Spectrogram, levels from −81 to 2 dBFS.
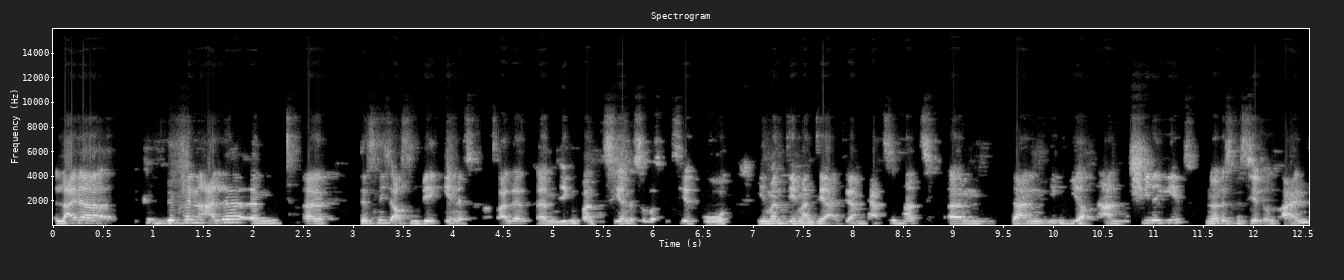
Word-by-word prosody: leider, 205 +3 +4 0.3
können 210 -5 -5
wir 210 - +5
können 230 +2 0
alle, 250 +2 +3
ähm, 195 +1 0 0.2
äh, 180 -1 +3 0.3
das 190 -1 0
nicht 220 +2 -1
aus - - +1
dem 175 -1 -4
Weg 185 +1 +3
gehen, 180 +2 0
es 180 - -4
kann 175 0 -1
uns 190 - +1
allen, 185 0 0 0.3
ähm, - - -4
irgendwann 170 -1 +1
passieren, 180 +2 0
dass 180 - -1
so 180 - -3
etwas 170 - -3
passiert, 190 - -2
wo 170 +1 0 0.3
jemand, 185 +1 +1
den 175 -1 +3
man 170 -2 +1
sehr 170 0 +4
sehr - - +3
am 170 0 -6
Herzen 185 +2 -2
hat, 195 +1 +1 0.3
ähm, 175 0 0
dann 175 0 +2
irgendwie 185 -1 -1
auf 170 - +2
'ne 170 - -5
andere 175 0 0
Schiene 210 +2 +3
geht, 225 +5 -2 0.2
ne? 180 +2 +2
Das 185 0 -2
passiert 185 +2 +1
uns 175 - -5
allen 155 - +2
185 Hz, 220 wpm, -15 LUFS, 175-200 Hz, 0.3 s, wir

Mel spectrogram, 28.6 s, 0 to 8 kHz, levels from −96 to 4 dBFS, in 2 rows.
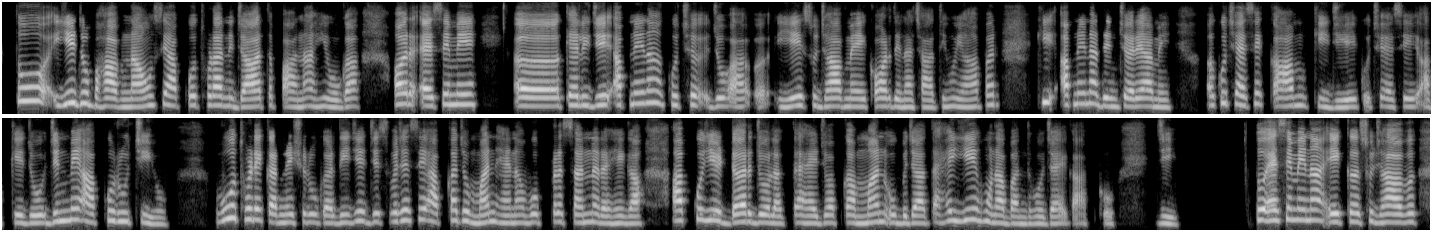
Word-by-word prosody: तो, 360 0 +3
ये 275 +6 +5
जो 295 0 +1
भावनाओं 215 -1 +2
से 250 +3 -4
आपको 245 0 0
थोड़ा 245 +1 +3
निजात 215 0 +1
पाना 205 +2 -2
ही 215 -1 -5
होगा 205 +1 -2 0.4
और 280 +1 +6
ऐसे 230 +1 +3
में 270 0 +3
अ, 225 -4 +4
कह 250 - +3
लीजिए 245 +1 +2
आपने 275 +3 -1
ना 315 0 +1
कुछ 250 0 -5 0.2
जो 220 0 0
अ - - -2 0.2
अ, - - -6
ये 215 +4 +1
सुझाव 220 -2 +1
मैं 210 0 -2
1 205 0 -7
और 220 0 +1
देना 200 -2 -3
चाहती 190 +1 -5
हूँ 215 +1 -7
यहाँ 200 0 -4
पर, 260 +1 -3 0.4
कि 325 0 +2
अपने 275 +2 +1
ना 290 0 +2
दिनचर्या 215 0 +2
में 195 -2 -4 0.4
अ, 245 - -2
कुछ 295 +2 -6
ऐसे 260 +2 0
काम 230 +2 0
कीजिए, 195 -1 -3
कुछ 200 - -13
ऐसे 210 -1 -5
आपके 205 +2 -4
जो 200 +1 -1
जिनमें 260 +4 +2
आपको 235 +1 +1
रुचि 230 -4 -3
हो 175 -1 -8 0.5
वो 310 +7 +3
थोड़े 295 -1 +3
करने 215 -1 +2
शुरू 220 +1 -6
कर 200 - +1
दीजिए 210 +6 -3
जिस 230 0 -6
वजह 265 +3 0
से 290 +3 -3
आपका 245 +5 -3
जो - - +2
मन 205 +3 0
है 200 -3 -3
ना 205 +1 -4
वो 215 +2 -3
प्रसन्न 225 -1 -1
रहेगा। 190 0 -1 0.3
आपको 265 +3 +2
ये 270 -2 +2
डर 220 +4 +4
जो 210 0 -1
लगता 190 +1 -3
है, 195 -1 -1
जो 205 +3 -5
आपका 205 0 -2
मन 215 +4 +1
उब 195 -2 -3
जाता 195 -1 -1
है, 250 +5 -3
ये 270 +3 +1
होना 240 -7 0
बंद 185 -2 -3
हो 185 +1 -5
जाएगा 185 +1 -5
आपको, - - -11 0.4
जी। 185 -3 -4 0.8
तो 285 - +7
ऐसे 270 +2 +5
में 285 0 +4 0.2
1 225 0 +3
सुझाव 220 0 +2
220 Hz, 195 wpm, -23 LUFS, 205-255 Hz, 0.8 s, तो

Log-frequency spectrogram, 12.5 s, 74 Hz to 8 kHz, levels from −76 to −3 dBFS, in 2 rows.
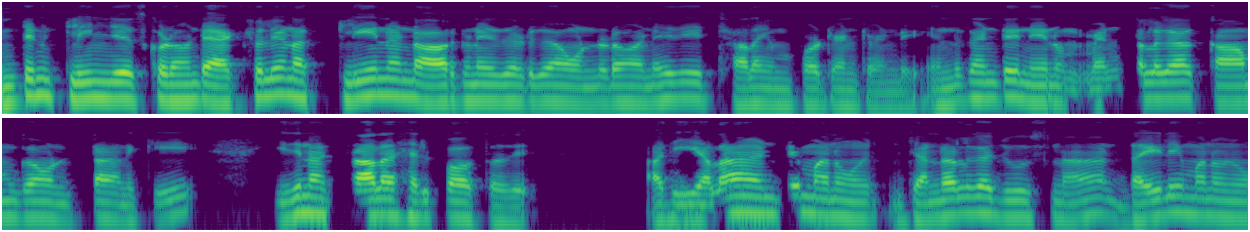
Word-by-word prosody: ఇంటిని 160 +8 +1
clean 140 0 +1
జేస్కోవడమంటే 135 -1 +3
actually 135 +8 +1
నాకు 145 0 -2
clean 160 +4 +1
and 150 -4 +2
ఆర్గనైజ్డ్‌‌గా 125 0 +1
ఉండడమనేది 120 +4 -2 0.2
చాలా 110 0 -1
ఇంపార్టెంట్ 105 -1 -5
అండి. 95 0 -10
ఎందుకంటే 140 +6 -1
నేను 125 -1 0 0.2
మెంటల్‌గా, 140 +6 0 0.2
కామ్‌గా 125 +1 +2
ఉంటానికి 115 +1 -4 0.6
ఇది 150 +5 0
నాకు 145 - -3
చాలా 130 +2 +8
హెల్ప్ 125 0 -3
అవుతది. 100 -4 -5 0.7
అది 110 0 -4
ఎలా 150 - +4
అంటే 145 +1 -3
మనం 135 -2 0 0.3
జనరల్‌గా 135 +6 +1
జూసినా, 120 -2 -5 0.3
డైలీ 135 +7 +1
మనం 135 -2 -4
125 Hz, 145 wpm, -22 LUFS, 115-140 Hz, 0.7 s, చాలా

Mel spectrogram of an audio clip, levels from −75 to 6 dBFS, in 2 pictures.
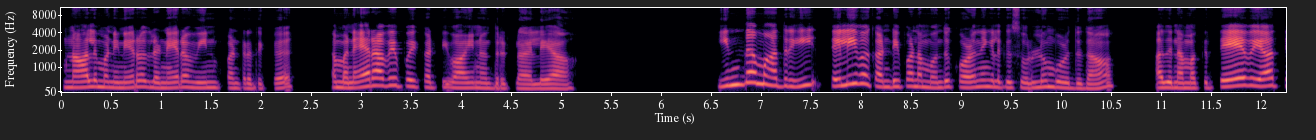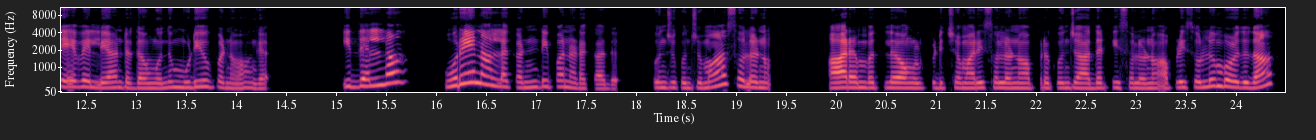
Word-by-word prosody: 4 225 +3 +3
மணி 210 -2 -2
நேரம், 230 +3 0
அதுல 210 -3 -3
நேரம் 215 +1 0
வீண் 210 +1 -2
பண்றதுக்கு, 185 0 -6 0.5
நம்ம 215 -1 -1
நேராவே 285 +5 +5
போய் 250 -2 -2
கட்டி 215 -1 -6
வாங்கின்னு 200 0 -1
வந்துருக்கலாம் 180 -2 -5
இல்லையா? 175 0 0 1.7
இந்த 325 +6 +4 0.2
மாதிரி 275 -5 +1 0.4
தெளிவ 325 +7 +8 0.2
கண்டிப்பா 245 +2 0
நம்ம 235 -2 -2
வந்து 225 +3 -3
குழந்தைங்களுக்கு 220 0 -2
சொல்லும்பொழுது 205 -2 -3
தான், 180 +2 -1 0.5
அது 210 +1 +2
நமக்கு 195 0 -3 0.2
தேவையா? 275 +1 +9 0.2
தேவ 235 0 +2
இல்லையான்றத 205 -1 -2
அவுங்க 190 0 -4
வந்து 215 +3 -5
முடிவு 235 +3 -2
பண்ணுவாங்க. 190 -2 -6 0.9
இதெல்லாம் 295 - +2 0.5
ஒரே 325 +7 +7
நாள்ல 295 -7 +2
கண்டிப்பா 230 +3 -5
நடக்காது. 175 -3 -7 0.4
கொஞ்சம் 210 0 -6
கொஞ்சமா 195 +4 -4 0.2
சொல்லணும். 210 -7 -2 0.7
ஆரம்பத்துல 205 -1 +2
அவுங்களுக்கு 195 0 -2
பிடிச்ச 195 +1 -8
மாரி 195 +1 0
சொல்லணும். 195 -1 -2
அப்புறம் 195 0 -9
கொஞ்சம் 195 -1 -1
அதட்டி 195 +2 -5
சொல்லணும். 190 -1 -4
அப்படி 215 +2 -4
சொல்லும்பொழுது 235 -2 0
தான், 345 - +3
210 Hz, 125 wpm, -21 LUFS, 195-240 Hz, 1.7 s, தேவையா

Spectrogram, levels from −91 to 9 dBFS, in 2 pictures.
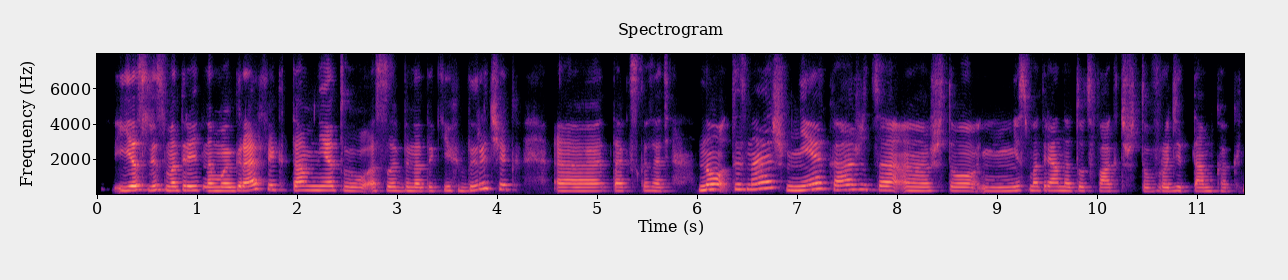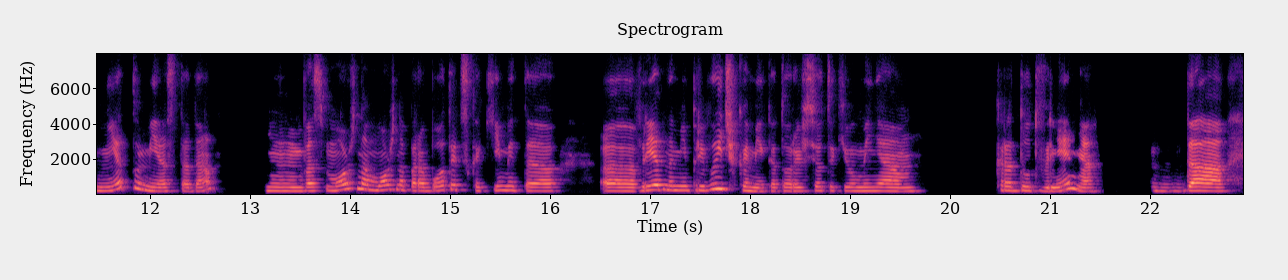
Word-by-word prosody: Если 240 +1 +6
смотреть 240 -1 +2
на 215 -1 +3
мой 215 0 +3
график, 270 +4 +3
там 245 0 +2
нету 240 -3 0
особенно 215 -1 -2
таких 215 +1 -8
дырочек, 275 +3 -3 0.3
э, 205 0 +1
так 215 0 -1
сказать. 210 -2 -6 0.3
Но, 285 +4 +5
ты 295 - -4
знаешь, 335 +5 +1
мне 245 +7 +2
кажется, 255 -7 0
э, - - -4
что 215 -1 -2
н 205 +1 -6
несмотря 230 -1 -2
на 215 -1 -2
тот 215 0 -7
факт, 200 -1 -4
что 195 - -8
вроде 205 +2 -5
там 200 -1 -4
как 200 +1 -14
нету 285 - -2
места, 205 -5 -4
да, 200 0 -5 0.5
м, 210 -1 -2
возможно, 240 +9 0
можно 260 +1 -2
поработать 245 +4 -2
с 260 - -10
какими-то, 210 -1 -3 0.4
э, 205 -1 +3
вредными 245 +1 +3
привычками, 235 -4 +1
которые 200 +1 -4
всё-таки 215 +1 -7
у 210 - -4
меня 205 -1 0 0.9
крадут 225 -2 -3
время. 195 0 +1 0.5
Да. 205 0 +5
220 Hz, 125 wpm, -24 LUFS, 210-245 Hz, 0.9 s, Если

